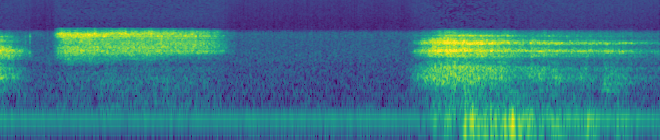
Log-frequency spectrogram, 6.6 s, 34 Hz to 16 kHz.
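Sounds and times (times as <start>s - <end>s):
deep breath in and out: 0.0s - 2.4s, 4.1s - 6.6s
faint low steady hum: 0.0s - 6.6s.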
